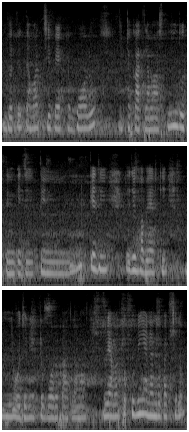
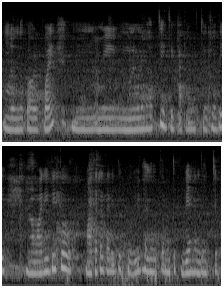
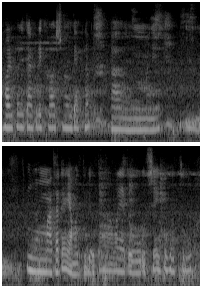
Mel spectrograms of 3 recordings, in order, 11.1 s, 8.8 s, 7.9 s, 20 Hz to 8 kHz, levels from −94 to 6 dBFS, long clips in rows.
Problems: constant background noise, background conversations at intervals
